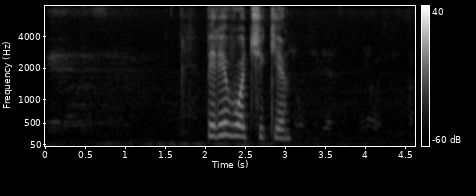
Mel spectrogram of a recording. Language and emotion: Russian, neutral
